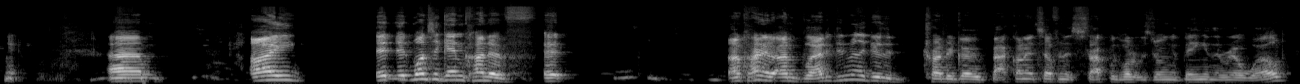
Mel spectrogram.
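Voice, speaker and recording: Bright-voiced man giving rambling opinions. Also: on the high side, a little slow, pauses often, poor audio. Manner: rambling, hesitant opinions with many restarts. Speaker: co-host. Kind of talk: casual review chat.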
